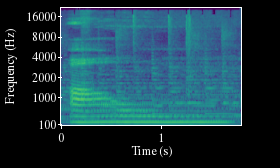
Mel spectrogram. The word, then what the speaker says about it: ওম: করবে 27 বার ওম যেমন ওম বলি না ও টা আগে আমরা উচ্চারণ করি সেরকম না আ করবে ওম এটা একচুয়ালি ওম উচ্চারণের সঠিক পদ্ধতি ওম এরকম আর কি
